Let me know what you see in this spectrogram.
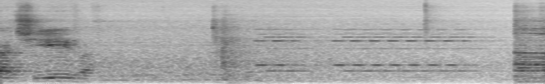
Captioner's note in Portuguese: Som ambiente, telefone toca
